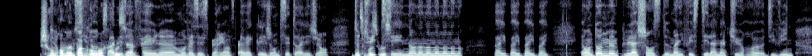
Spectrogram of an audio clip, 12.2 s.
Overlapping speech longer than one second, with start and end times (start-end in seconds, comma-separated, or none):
0.7-2.1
